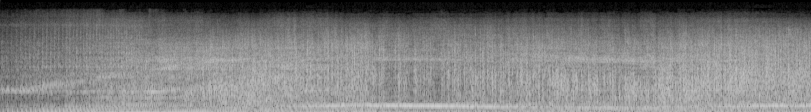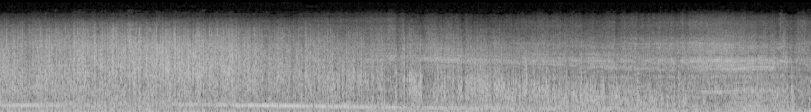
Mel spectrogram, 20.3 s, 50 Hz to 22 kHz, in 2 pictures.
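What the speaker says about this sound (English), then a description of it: "Sounds really civilized while you are riding it below 7000 RPM. Almost like a scooty, but when you push it, it really screams." Yamaha MT 15 naked motorcycle, a BS6 model with variable valve actuation, riding with its single-cylinder engine rising and falling in pitch through high revs, loud and steady under heavy wind rush with no talk.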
